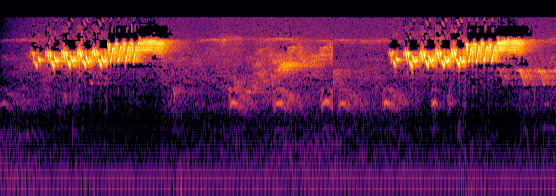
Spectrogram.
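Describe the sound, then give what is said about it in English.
A Cerulean Warbler, a very small blue and white bird, sings twice, each song a quick run of high, buzzy notes rising into a rapid trill, with a few seconds' quiet between them. Clear, with no voices. “And it's all because of a very small blue and white bird with a lovely song called the Cerulean Warbler. Here's its song.”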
